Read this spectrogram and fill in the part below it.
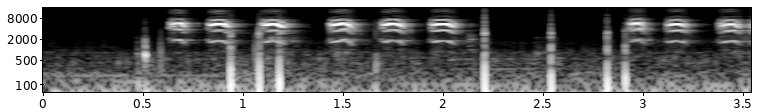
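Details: Baby oriental magpie-robin at a house, calling its mother to be fed: harsh, nasal squawks repeated about four times a second in short bursts, mixed with sharp clicks and knocks.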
